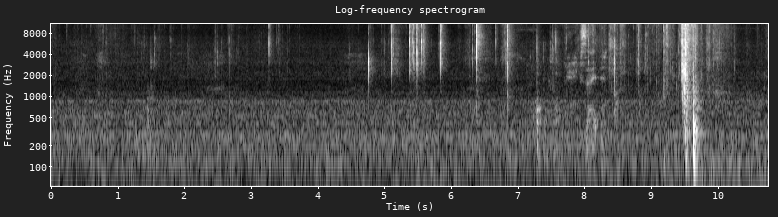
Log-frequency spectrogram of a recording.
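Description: Clear plastic wrap on a stack of comic books being slit with a small cutter and peeled away. Scattered sharp crinkles and crackles start about halfway through and grow denser, with the loudest just before the end.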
